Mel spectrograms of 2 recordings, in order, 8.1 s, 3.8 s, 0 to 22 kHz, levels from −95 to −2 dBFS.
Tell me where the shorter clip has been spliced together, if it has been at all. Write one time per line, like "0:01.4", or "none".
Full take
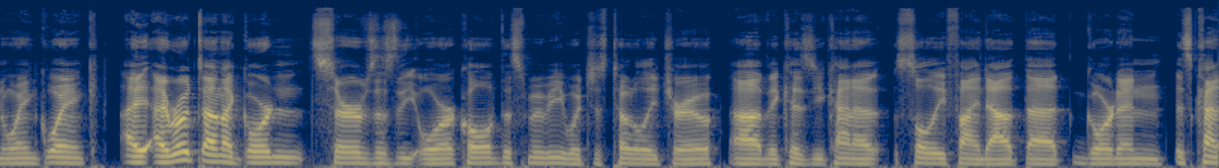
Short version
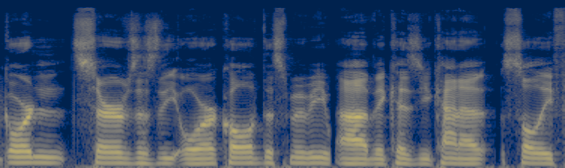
0:02.2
